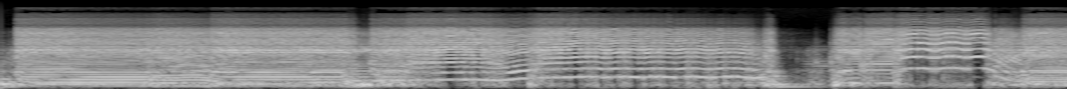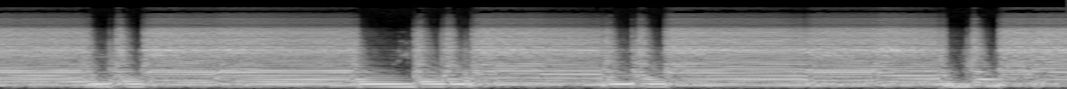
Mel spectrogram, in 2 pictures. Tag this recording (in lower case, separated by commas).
music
